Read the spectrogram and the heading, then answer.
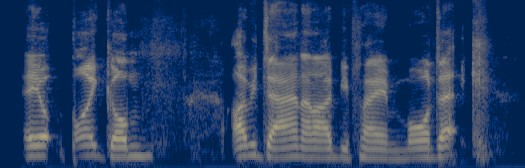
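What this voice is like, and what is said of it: Rusty put-on character accent. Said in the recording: “this accent is really rusty ... More so than usual”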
